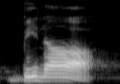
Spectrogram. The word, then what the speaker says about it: binah: The word translated here as discernment is the word bina. You can write that phonetically as B-I-N-A-H. Bina.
